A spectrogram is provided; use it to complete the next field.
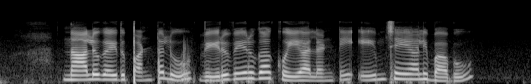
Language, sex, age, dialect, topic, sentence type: Telugu, female, 18-24, Utterandhra, agriculture, statement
